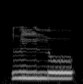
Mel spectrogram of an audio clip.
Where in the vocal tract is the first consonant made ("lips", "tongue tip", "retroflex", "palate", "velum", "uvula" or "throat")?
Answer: tongue tip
